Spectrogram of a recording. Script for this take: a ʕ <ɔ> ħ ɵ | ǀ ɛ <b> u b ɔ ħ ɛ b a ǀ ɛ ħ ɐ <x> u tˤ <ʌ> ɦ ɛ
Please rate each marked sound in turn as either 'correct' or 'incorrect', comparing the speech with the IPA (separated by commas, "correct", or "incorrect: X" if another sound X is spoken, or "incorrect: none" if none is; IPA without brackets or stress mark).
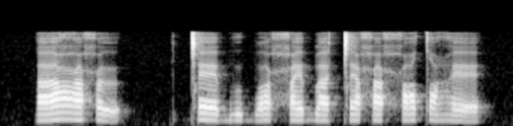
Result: incorrect: ʌ, correct, incorrect: ħ, correct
